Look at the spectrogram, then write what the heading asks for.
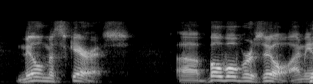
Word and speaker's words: Mil Mascaras: He had, if I can pronounce his name correctly, Mil Mascaras, Bobo Brazil. I mean, Mil Mascaras.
